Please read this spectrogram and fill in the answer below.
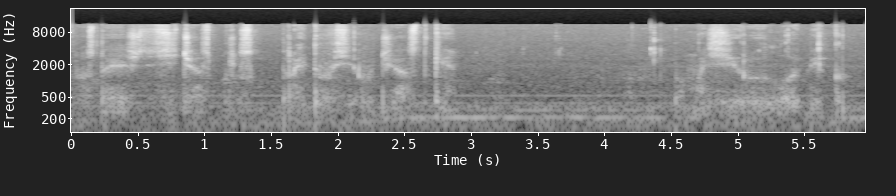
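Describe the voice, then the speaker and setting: Over loud background noise, a soft-spoken man talks at a very slow pace. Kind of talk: soft roleplay guidance, addressing the viewer. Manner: soft, hushed ASMR murmur. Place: home room.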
